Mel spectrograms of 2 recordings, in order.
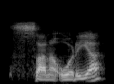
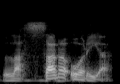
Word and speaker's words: zanahoria: some reason, is la zanahoria. Zanahoria. Remember, in Spanish, a Z does not go zzz, it just goes sa. And an H is silent, so we have la zanahoria.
